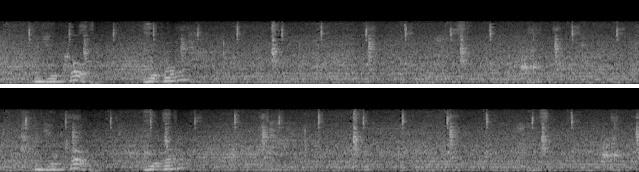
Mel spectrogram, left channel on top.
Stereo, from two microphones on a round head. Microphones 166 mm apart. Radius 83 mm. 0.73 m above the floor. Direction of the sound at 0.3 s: 35° left (ahead or behind).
